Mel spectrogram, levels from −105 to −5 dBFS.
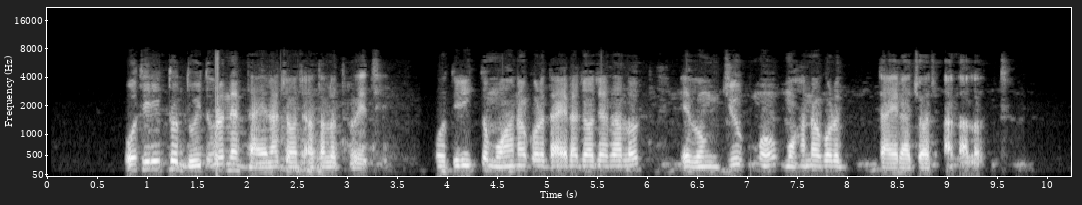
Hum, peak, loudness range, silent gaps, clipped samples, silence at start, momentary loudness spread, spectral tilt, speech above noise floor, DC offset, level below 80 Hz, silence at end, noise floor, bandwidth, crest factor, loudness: none; 0 dBFS; 1 LU; none; under 0.1%; 0.8 s; 7 LU; -7 dB/octave; 67 dB; under 0.1%; -58 dBFS; 0.9 s; -82 dBFS; 7 kHz; 16 dB; -16 LUFS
